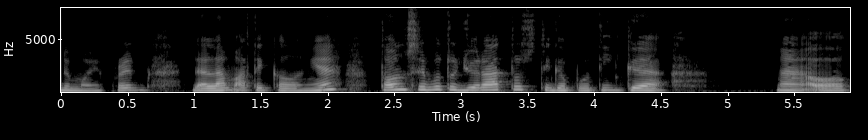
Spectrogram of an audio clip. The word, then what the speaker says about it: De Moivre: kali yaitu Abraham Demokrat De moivre bacanya Abraham Demi free dalam artikelnya ton 1733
